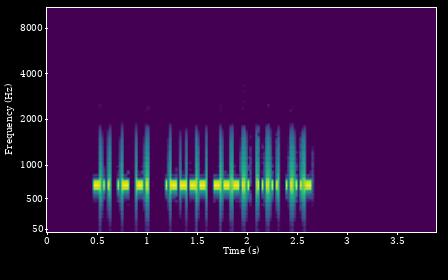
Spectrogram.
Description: Morse code, heard as a keyed tone, about 48 wpm, 700 Hz. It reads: DAN 1854
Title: CWT Exchange 50wpm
